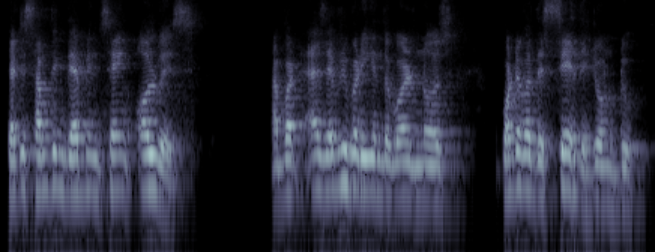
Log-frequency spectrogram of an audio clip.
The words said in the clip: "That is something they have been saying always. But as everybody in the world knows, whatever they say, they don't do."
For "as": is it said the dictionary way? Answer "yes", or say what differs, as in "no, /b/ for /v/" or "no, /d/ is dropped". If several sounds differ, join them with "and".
yes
